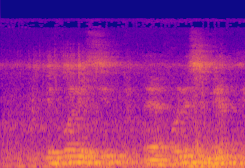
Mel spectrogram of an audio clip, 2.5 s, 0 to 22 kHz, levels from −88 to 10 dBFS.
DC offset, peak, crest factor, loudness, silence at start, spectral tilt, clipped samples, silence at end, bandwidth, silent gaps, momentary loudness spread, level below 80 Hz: under 0.1%; 0 dBFS; 14 dB; -14 LUFS; 0 s; -6.5 dB/octave; under 0.1%; 0 s; 14 kHz; none; 7 LU; -26 dBFS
